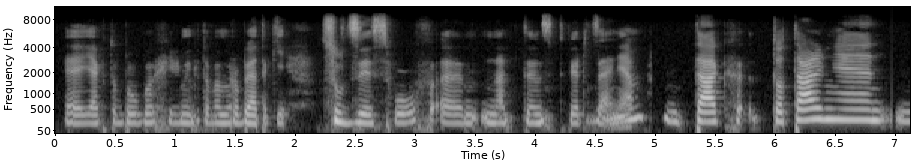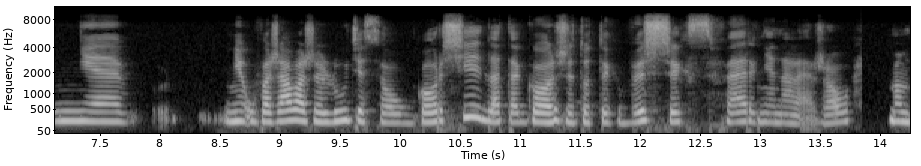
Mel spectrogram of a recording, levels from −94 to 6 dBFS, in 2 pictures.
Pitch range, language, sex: 195-245 Hz, Polish, female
